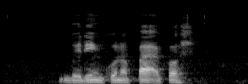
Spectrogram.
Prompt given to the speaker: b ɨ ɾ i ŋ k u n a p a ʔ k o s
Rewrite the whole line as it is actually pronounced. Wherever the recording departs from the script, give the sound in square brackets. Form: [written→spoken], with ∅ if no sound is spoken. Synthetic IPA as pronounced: b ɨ ɾ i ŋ k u n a p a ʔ k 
